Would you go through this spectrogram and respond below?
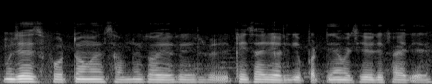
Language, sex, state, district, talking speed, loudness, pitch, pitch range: Hindi, male, Madhya Pradesh, Katni, 205 wpm, -18 LUFS, 110 Hz, 110-115 Hz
